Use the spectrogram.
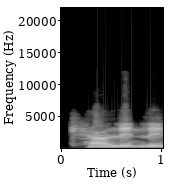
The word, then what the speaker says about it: calendar: on outside, in lunar calendar nhá, đọc là lên, e, calendar, nhưng trọng âm rơi vào âm a.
